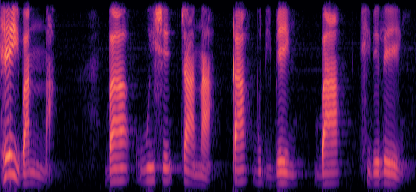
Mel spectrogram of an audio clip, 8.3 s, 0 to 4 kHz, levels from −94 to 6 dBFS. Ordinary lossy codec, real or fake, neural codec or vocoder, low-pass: Opus, 64 kbps; real; none; 3.6 kHz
